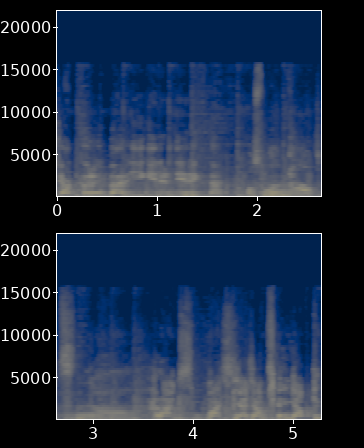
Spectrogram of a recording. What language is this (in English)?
Turkish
